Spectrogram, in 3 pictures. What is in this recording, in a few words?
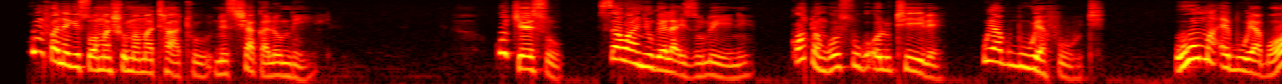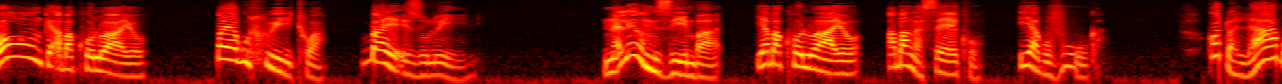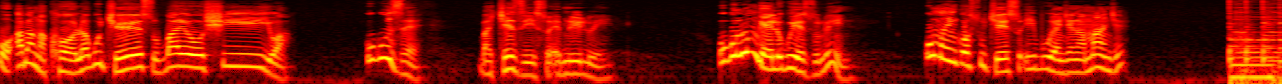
zulu bible; good news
